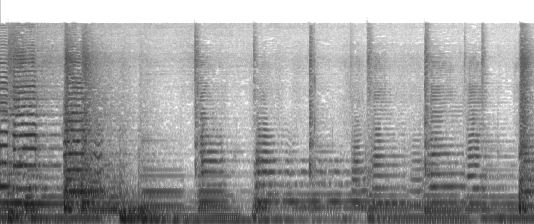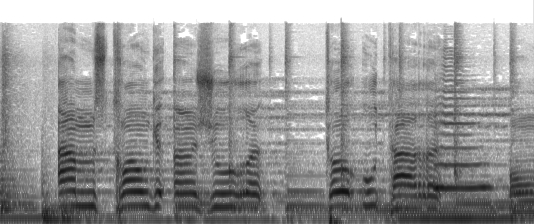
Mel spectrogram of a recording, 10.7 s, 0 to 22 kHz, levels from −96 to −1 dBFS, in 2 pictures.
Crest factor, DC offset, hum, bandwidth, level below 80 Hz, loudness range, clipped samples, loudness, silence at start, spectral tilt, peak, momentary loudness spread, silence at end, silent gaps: 16 dB; under 0.1%; none; 15.5 kHz; -26 dBFS; 9 LU; under 0.1%; -17 LUFS; 0 s; -4.5 dB/octave; -2 dBFS; 13 LU; 0 s; none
